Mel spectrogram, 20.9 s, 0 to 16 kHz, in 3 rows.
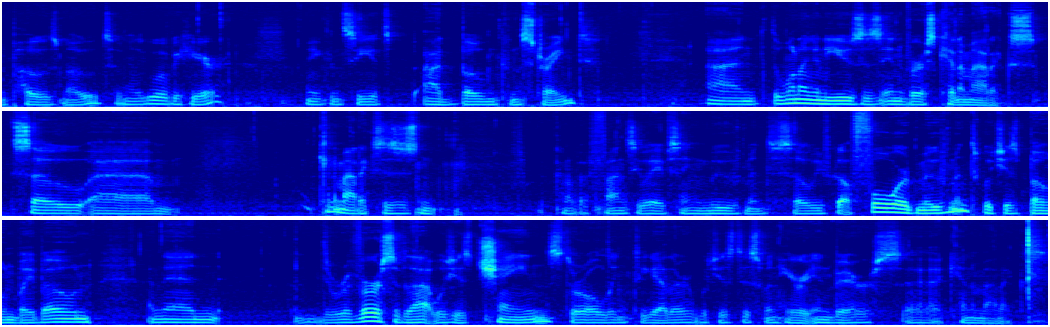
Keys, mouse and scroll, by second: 1.3 click, 3.7-20.9 drag.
